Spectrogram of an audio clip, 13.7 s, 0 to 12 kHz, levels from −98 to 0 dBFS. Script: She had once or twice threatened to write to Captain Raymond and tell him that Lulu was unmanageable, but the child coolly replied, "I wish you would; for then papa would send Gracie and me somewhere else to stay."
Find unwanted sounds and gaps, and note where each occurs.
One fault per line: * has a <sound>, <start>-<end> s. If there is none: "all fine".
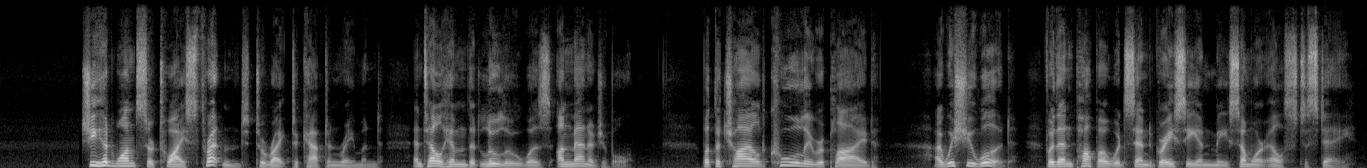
all fine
